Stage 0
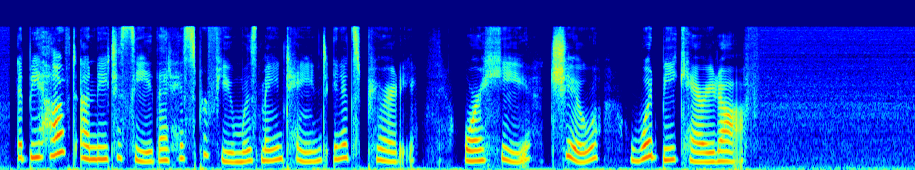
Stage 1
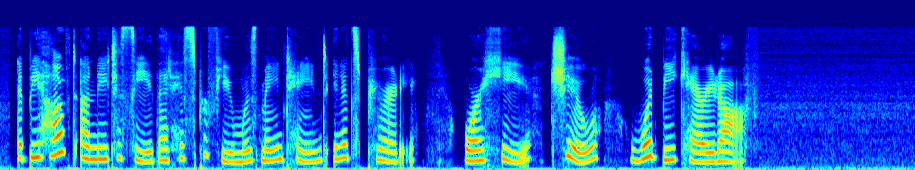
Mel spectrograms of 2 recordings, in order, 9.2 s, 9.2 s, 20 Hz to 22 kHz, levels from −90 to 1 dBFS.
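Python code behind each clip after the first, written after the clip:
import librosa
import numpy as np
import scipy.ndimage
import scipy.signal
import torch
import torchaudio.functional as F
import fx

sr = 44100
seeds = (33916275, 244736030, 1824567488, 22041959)

y = fx.high_shelf(x, sr, hz=4900.0, db=-8.5)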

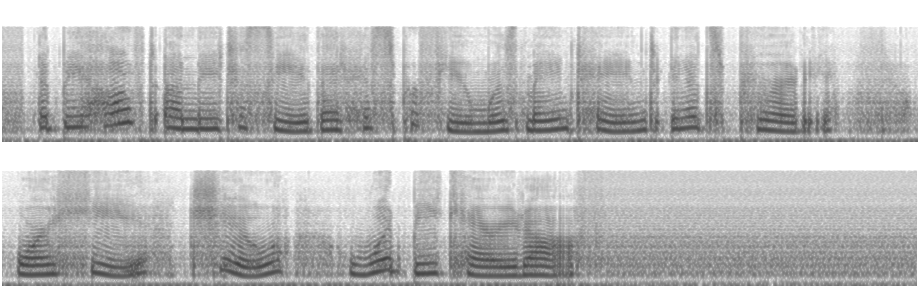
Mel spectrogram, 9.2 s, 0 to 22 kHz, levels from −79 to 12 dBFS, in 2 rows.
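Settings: y = fx.bin_compress(x, sr, power=0.4)
y = y + 0.41 * np.pad(y, (int(4.2 * sr / 1000.0), 0))[:len(y)]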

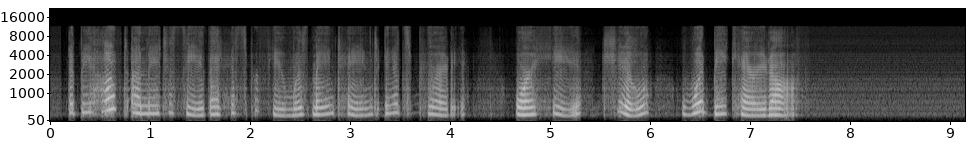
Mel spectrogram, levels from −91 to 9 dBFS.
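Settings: y = scipy.signal.sosfilt(scipy.signal.butter(4, 120.0, 'highpass', fs=sr, output='sos'), x)
y = y + 10.0 ** (-15.5 / 20.0) * np.pad(y, (int(217 * sr / 1000.0), 0))[:len(y)]
y = fx.upward_expand(y, sr, threshold_db=-26.0, expansion=2.5)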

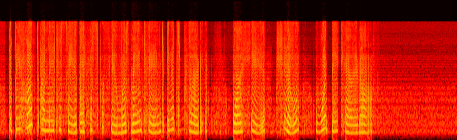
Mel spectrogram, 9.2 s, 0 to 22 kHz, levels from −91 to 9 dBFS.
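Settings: y = fx.high_shelf(x, sr, hz=6600.0, db=8.0)
y = fx.rider(y, sr, range_db=10, speed_s=2.0)
y = fx.spectral_comp(y, sr, ratio=2.0)
y = y * librosa.db_to_amplitude(-1.0)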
